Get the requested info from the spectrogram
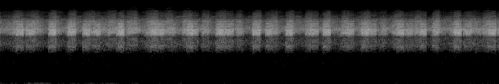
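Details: Greek cicadas in a midsummer pine forest give an intense, metallic, high-pitched buzzing song, pulsing rhythmically about three times each second over a constant hiss, with nothing else audible.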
